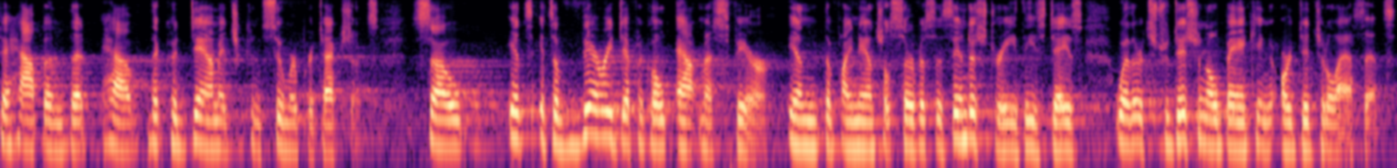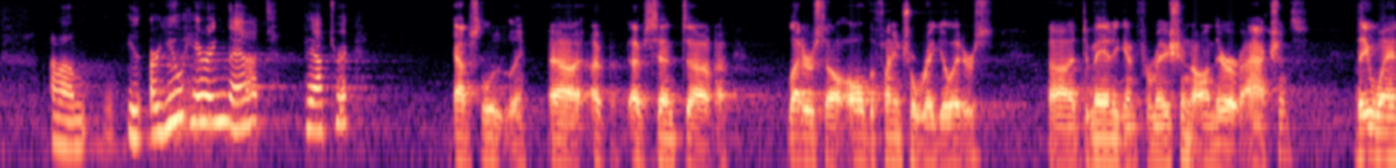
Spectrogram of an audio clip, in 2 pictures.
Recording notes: CONSENSUS 2023: Lawmaker Town Hall. A Consensus 2023 panel.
